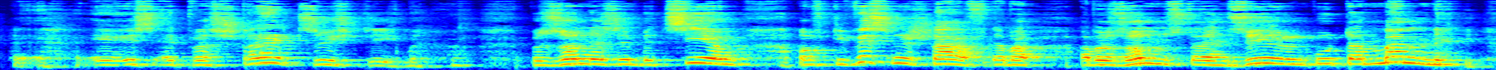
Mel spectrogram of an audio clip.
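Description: A man's voice: sits high, normal speed, darkish tone, echoey room, distant mic, pitched above the performer's own voice, lightly acted. A man voicing a fussy, sorrowful cantor who frets and stammers. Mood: regretful. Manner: fretful, stammering.

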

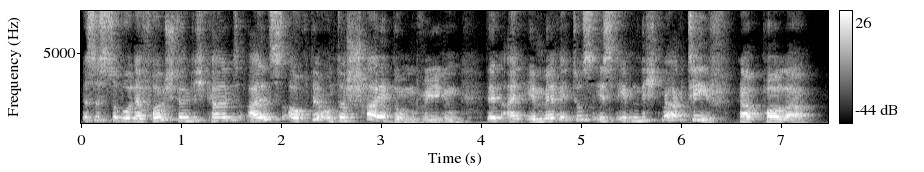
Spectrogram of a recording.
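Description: A high, shrill and pedantic old cantor, fussing over titles and stammering. The squeaky voice sits far above the reader's own and swings widely. It sounds roomy and a little distant from the mic. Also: male voice, big pitch swings, moderate pace. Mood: fussy. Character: fussy eccentric elderly male retired cantor.

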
